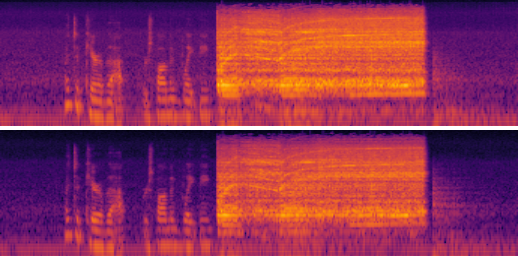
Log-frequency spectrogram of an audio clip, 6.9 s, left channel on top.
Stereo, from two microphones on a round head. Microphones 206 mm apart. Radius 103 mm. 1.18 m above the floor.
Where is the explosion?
20° right (ahead or behind), 1.3 m.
